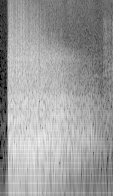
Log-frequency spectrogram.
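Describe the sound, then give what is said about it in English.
A volley of gunfire from soldiers firing together on command: one loud, abrupt blast that bursts out at once and then rolls away in a long, fading rumble. “Ready? Fire! Hit him again, Sergeant. Ready? Fire!”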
